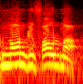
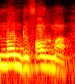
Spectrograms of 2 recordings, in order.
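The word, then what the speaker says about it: non-refoulement: friends the principle of non-rephalma and non-reformer it's a French you know terminology but it is written as known reformant in English but the pronunciation remains French so we pronounce it non-rephalma so there should and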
